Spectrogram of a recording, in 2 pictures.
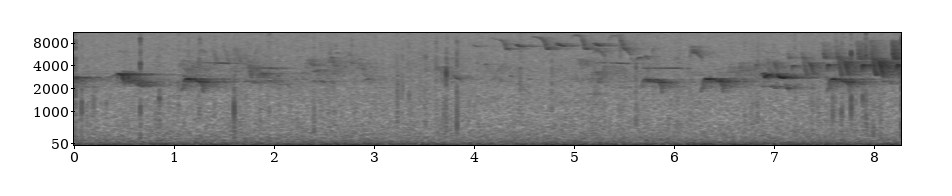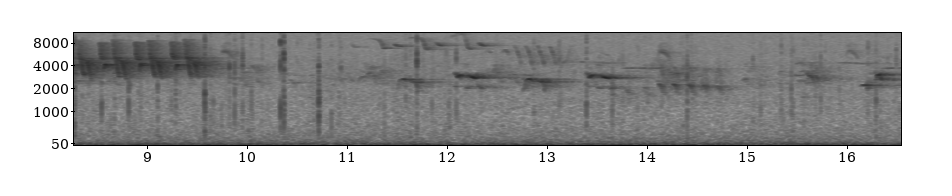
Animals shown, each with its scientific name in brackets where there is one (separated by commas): Eastern Kingbird (Tyrannus tyrannus), Yellow Warbler (Setophaga petechia), Red-eyed Vireo (Vireo olivaceus), Black-capped Chickadee (Poecile atricapillus), Blackburnian Warbler (Setophaga fusca), American Robin (Turdus migratorius), Ovenbird (Seiurus aurocapilla)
